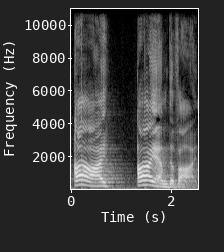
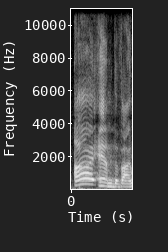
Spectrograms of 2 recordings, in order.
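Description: First: "I" set apart and repeated, hit hard before "I am the vine"; stress on I. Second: Said in the usual way. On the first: Shown as a demonstration. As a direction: lean on "I", pause, then "I am the vine". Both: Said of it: "the emphasis is on that first part".

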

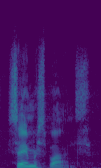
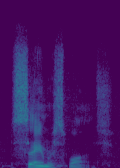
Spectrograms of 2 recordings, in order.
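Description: No difference in how they are said.

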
